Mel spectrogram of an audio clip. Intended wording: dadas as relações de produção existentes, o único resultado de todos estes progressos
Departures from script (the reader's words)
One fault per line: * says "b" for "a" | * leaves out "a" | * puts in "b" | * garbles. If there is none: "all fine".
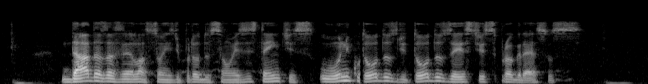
* says "todos" for "resultado"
